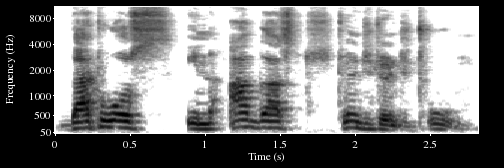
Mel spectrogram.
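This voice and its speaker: Slow, emphatic Kenyan man with swooping intonation. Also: on the high side, expressive. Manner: emphatic, deliberate, repeats key phrases. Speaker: political commentator, channel host. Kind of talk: political video commentary addressed to viewers.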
